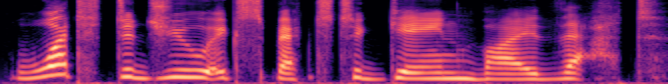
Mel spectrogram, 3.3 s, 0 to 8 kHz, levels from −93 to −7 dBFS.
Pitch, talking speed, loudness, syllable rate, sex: 220 Hz, 145 wpm, -21 LUFS, 2.8 syllables/s, female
